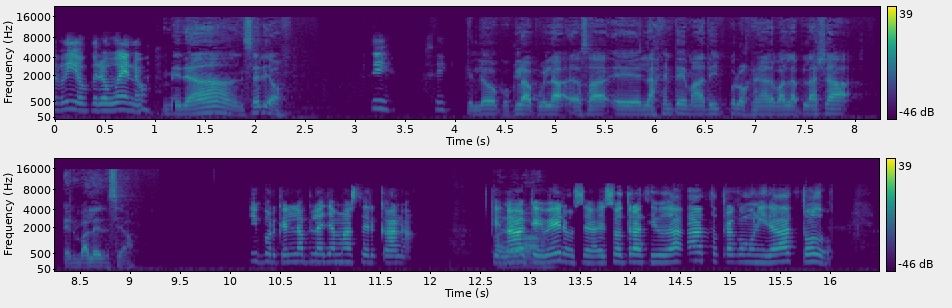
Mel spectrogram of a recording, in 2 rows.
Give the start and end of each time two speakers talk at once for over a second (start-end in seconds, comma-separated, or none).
none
